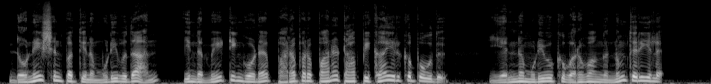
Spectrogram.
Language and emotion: Tamil, fearful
